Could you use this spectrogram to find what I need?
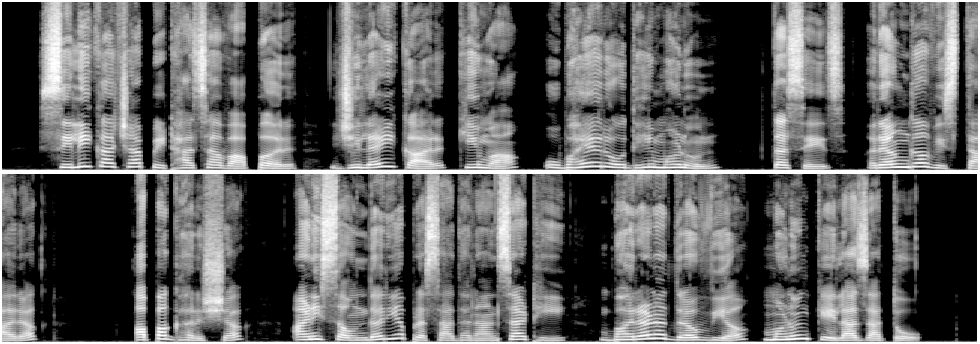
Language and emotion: Marathi, neutral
